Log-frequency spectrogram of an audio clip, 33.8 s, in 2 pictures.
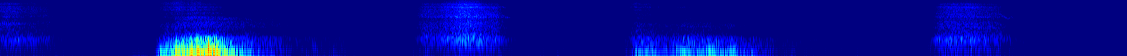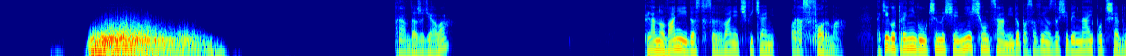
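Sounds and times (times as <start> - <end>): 
slow calming breathing: 0.0 - 1.0, 2.4 - 4.5, 6.2 - 7.8, 9.4 - 11.6, 13.9 - 15.3, 18.2 - 20.4
speech: 23.0 - 23.8, 26.6 - 33.7.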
